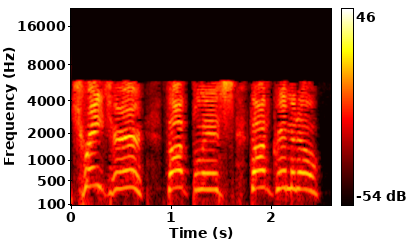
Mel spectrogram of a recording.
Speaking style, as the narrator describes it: they were both ... shouting

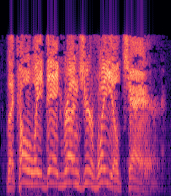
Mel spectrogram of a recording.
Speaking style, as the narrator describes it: And screamed

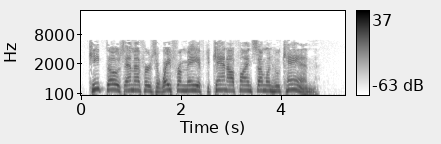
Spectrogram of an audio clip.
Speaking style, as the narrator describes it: He screamed at an aide backstage

